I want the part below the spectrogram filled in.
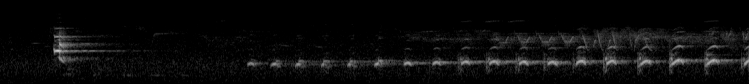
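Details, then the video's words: Golden eagle at a nesting site in the remote Carpathian mountains of Northern Romania; one loud opening note, then a quickening series of short yelps that grows steadily louder and faster. "The amazing calls of the Golden eagle - Aquila chrysaetos"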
